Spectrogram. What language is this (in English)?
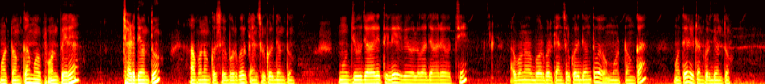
Odia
